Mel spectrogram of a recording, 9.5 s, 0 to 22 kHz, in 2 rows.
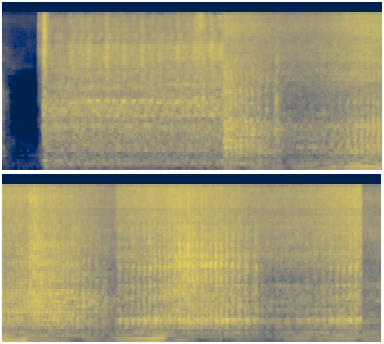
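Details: Ford Ka with a Zetec Rocam engine, about 2010: it catches, then a loud metallic clatter rides over each throttle blip; the timing chain is being replaced.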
